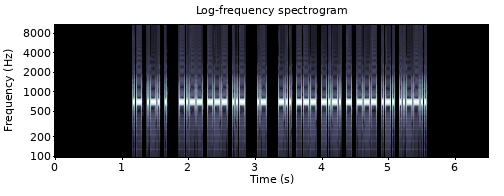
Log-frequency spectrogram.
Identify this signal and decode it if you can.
Morse code, heard as a keyed tone, about 44 wpm, 700 Hz. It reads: ARE YOU A DOCTOR?
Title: Sentences from Top 1500 Words 45wpm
